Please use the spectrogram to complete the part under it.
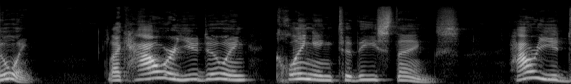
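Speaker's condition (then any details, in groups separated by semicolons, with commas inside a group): No condition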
